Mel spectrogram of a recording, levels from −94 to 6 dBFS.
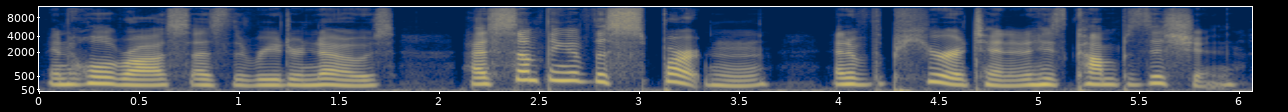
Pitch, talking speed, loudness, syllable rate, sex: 210 Hz, 170 wpm, -19 LUFS, 5.3 syllables/s, female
